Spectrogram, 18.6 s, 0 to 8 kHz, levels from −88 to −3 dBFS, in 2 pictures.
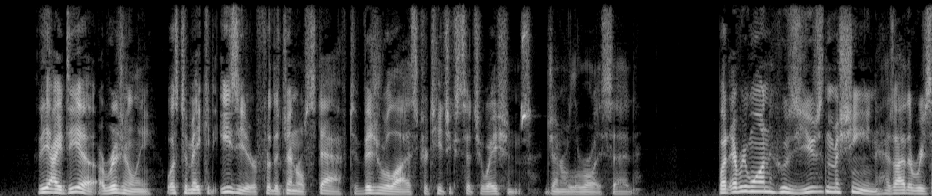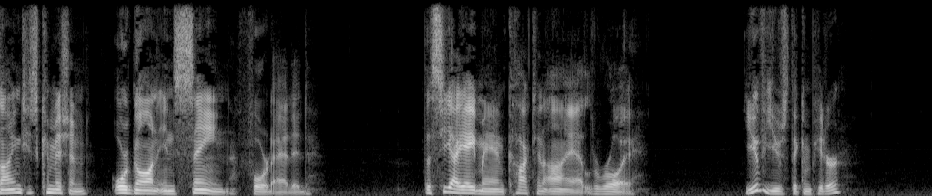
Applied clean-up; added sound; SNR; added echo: none; none; none; none.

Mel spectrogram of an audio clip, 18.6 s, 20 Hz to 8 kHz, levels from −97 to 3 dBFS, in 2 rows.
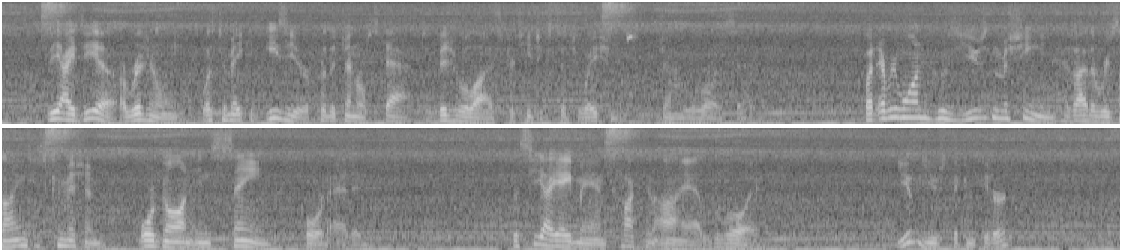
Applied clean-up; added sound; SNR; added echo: none; Train; 3 dB; none.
